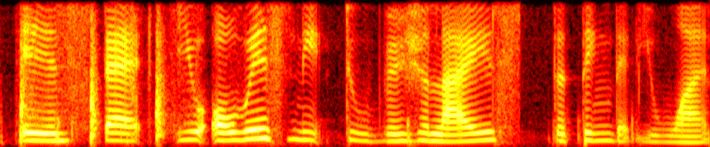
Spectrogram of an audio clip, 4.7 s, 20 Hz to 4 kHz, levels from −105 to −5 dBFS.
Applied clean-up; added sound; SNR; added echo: neural mask model RNNoise.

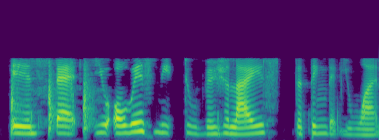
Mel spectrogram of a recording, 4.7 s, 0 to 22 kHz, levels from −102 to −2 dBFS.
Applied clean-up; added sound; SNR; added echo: classical method Wiener filter.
